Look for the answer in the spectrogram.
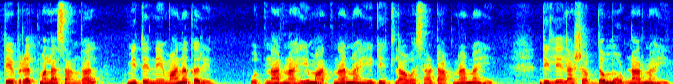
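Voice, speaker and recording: A woman's voice: mid-range voice, normal speed, natural voice. A woman voicing a humble, anxious palace maidservant in a folk tale. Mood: pleading.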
